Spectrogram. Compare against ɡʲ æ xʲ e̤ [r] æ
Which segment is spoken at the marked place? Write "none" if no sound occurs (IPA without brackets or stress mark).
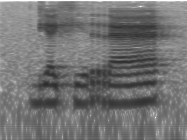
r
